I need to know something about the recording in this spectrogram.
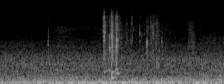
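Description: A small fish splashes into the water.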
